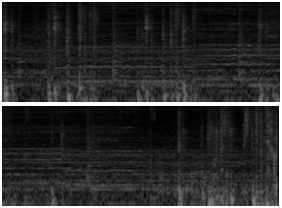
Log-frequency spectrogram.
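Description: Rapid, uneven clatter of keys on a computer keyboard, with clustered clicks and brief pauses, close and continuous over a low hum.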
